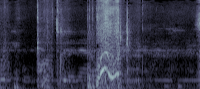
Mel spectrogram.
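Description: A zipper being pulled in short rasps, with a brief voiced swoop in the middle.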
